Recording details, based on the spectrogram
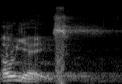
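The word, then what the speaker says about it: Hollier: Opelousas went to LSU they are the oyas and I can spell that too h-o-l-l-i-e-r and I do know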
